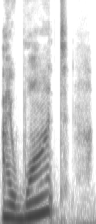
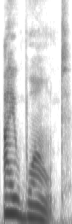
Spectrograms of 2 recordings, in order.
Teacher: The sound for want is more open like the O in hot.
